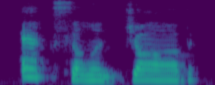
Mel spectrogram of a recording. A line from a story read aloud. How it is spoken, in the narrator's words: said Mrs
